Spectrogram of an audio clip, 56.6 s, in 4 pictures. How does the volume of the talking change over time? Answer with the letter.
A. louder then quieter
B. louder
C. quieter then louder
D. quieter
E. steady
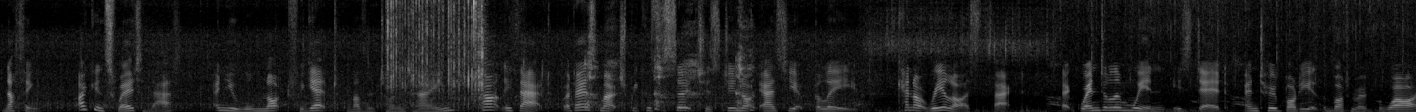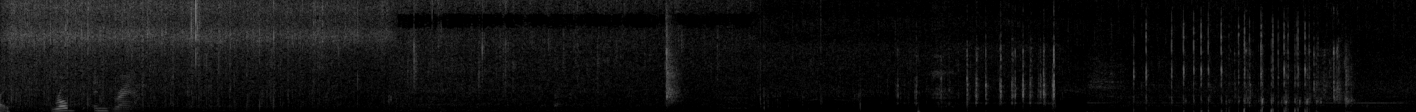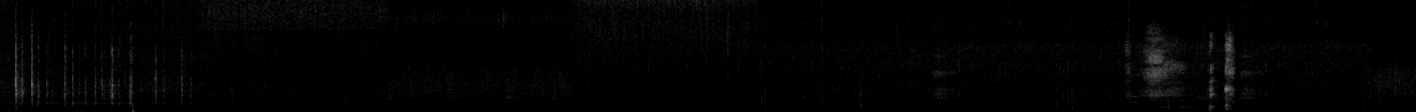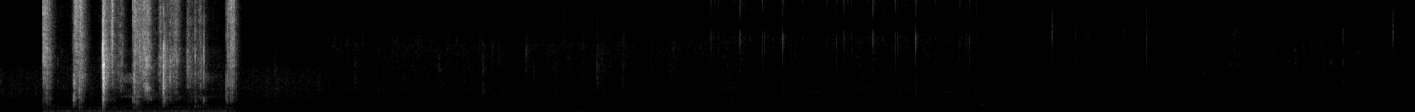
E.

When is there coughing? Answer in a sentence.
You can hear the coughing from 5.8 to 7.7 s, from 20.8 to 21.6 s and from 39.6 to 40.7 s.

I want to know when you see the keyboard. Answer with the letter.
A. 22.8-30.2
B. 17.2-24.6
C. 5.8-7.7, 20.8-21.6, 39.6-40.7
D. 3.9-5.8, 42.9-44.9
A.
